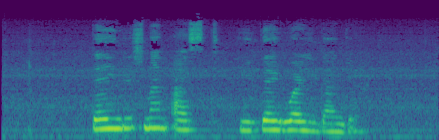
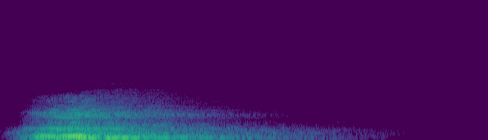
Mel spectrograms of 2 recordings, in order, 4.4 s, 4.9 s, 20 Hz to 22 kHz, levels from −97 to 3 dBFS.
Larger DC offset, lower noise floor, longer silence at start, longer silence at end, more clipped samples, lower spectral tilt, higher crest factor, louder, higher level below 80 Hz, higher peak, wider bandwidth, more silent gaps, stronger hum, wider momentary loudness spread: neither; second, -47 dBFS vs under -90 dBFS; about the same, 0.3 s vs 0.25 s; second, 0.7 s vs 2.6 s; neither; second, -5.5 dB/octave vs -14 dB/octave; about the same, 16 dB vs 18 dB; first, -21 LUFS vs -34 LUFS; second, -60 dBFS vs -40 dBFS; first, -6 dBFS vs -18 dBFS; first, 13 kHz vs 1.6 kHz; neither; neither; second, 15 LU vs 21 LU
